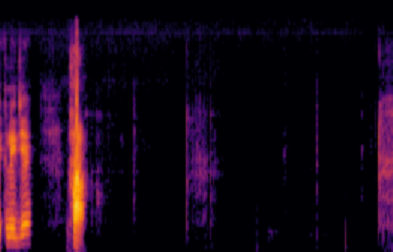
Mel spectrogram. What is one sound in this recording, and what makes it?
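A man speaks calmly in short bursts, close to a microphone.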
